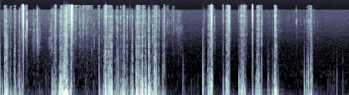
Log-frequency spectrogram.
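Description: A metal ear pick scratches inside the canal of a white solid silicone ear on a binaural microphone. The result is close, low, rumbling scrapes and short grainy strokes in uneven bursts, with brief quiet gaps between them.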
